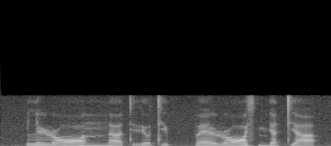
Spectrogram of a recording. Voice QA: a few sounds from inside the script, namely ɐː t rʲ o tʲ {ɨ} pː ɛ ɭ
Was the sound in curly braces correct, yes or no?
yes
